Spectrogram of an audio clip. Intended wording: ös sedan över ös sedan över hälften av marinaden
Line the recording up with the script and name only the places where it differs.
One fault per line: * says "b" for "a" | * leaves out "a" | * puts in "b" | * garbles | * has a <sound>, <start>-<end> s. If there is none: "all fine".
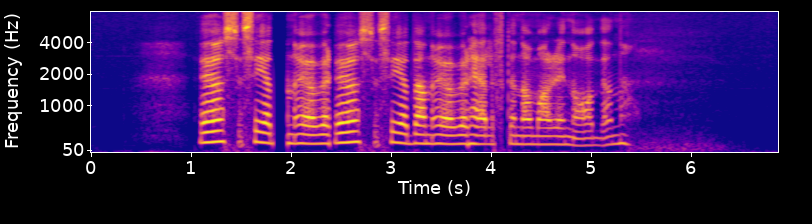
* has a dropout, 1.8-2.0 s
